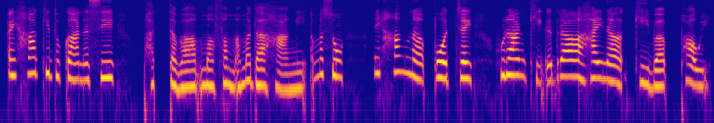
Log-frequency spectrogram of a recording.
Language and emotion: Manipuri, fearful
